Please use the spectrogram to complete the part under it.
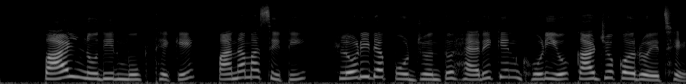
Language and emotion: Bengali, neutral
